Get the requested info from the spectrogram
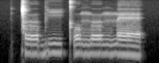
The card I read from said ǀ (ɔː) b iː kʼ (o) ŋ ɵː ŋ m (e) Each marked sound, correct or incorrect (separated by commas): incorrect, correct, incorrect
